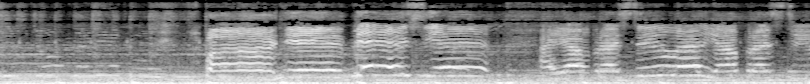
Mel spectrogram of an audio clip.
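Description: A song playing in a car's cabin, with several young women singing along loudly from about two seconds in.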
